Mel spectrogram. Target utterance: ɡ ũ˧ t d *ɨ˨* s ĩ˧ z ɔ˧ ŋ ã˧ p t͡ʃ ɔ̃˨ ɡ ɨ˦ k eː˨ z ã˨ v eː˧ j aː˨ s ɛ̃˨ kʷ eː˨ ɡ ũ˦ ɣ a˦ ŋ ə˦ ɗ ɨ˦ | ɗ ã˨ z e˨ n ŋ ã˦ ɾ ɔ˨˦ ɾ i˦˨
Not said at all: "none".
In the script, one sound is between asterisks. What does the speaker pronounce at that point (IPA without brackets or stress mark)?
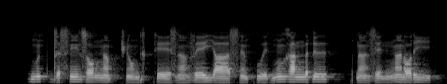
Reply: ə˨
